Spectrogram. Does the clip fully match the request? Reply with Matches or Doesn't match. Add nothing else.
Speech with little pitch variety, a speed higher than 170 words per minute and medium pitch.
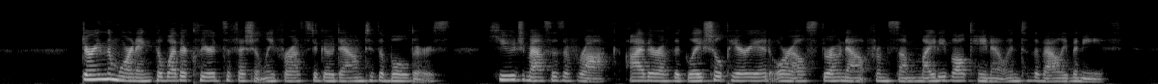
Matches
